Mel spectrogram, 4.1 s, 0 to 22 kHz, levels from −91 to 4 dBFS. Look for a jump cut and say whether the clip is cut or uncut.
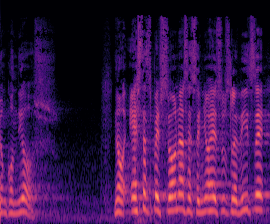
uncut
